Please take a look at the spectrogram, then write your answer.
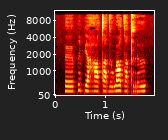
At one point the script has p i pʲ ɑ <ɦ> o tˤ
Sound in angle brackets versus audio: correct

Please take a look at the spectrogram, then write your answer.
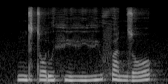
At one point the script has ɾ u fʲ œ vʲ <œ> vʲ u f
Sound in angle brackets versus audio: incorrect: ɛ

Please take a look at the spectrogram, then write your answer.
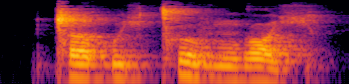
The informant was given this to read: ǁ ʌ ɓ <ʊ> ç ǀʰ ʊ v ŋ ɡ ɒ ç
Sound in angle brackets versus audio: correct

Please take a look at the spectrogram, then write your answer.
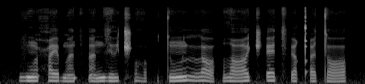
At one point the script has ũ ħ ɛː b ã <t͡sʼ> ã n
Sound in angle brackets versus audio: correct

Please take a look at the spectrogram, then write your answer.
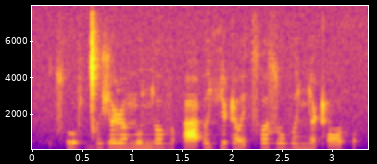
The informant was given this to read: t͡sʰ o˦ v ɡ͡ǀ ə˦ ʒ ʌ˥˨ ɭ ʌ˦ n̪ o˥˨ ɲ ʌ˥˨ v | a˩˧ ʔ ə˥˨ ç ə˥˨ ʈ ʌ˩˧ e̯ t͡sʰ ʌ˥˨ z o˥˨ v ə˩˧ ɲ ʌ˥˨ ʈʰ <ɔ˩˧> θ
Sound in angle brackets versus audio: correct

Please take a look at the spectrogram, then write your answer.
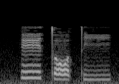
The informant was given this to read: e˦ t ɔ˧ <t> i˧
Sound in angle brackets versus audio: correct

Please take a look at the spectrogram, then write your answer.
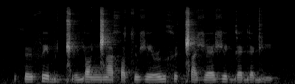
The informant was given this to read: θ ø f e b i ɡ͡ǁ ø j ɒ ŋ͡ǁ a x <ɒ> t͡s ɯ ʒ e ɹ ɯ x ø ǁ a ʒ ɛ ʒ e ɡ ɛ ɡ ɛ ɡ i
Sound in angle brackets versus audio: correct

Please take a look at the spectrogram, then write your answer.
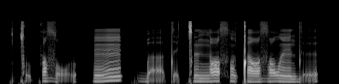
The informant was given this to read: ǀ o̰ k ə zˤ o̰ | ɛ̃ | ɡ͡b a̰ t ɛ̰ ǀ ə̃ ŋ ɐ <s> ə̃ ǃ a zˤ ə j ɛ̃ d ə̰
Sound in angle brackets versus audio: incorrect: sˤ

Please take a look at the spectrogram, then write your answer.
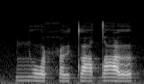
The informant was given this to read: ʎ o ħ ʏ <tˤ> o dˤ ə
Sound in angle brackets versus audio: incorrect: t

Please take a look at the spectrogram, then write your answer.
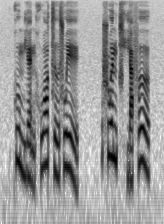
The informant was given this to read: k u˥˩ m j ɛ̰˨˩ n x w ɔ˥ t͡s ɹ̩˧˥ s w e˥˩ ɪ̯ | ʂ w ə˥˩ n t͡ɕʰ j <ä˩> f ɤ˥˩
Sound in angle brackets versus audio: correct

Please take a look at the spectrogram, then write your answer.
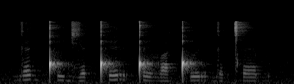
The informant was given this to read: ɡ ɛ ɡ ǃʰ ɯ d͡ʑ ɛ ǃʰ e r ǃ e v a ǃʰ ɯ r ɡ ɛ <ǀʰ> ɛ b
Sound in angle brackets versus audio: correct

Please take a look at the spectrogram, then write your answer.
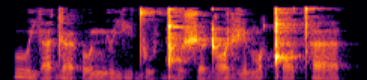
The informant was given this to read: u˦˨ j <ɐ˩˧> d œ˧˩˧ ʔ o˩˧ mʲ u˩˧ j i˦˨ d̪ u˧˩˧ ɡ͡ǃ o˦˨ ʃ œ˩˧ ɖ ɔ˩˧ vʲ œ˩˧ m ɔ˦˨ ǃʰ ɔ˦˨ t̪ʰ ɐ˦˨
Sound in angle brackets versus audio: correct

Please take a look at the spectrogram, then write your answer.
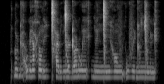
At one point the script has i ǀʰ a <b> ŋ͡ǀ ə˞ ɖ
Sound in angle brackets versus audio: incorrect: ɖ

